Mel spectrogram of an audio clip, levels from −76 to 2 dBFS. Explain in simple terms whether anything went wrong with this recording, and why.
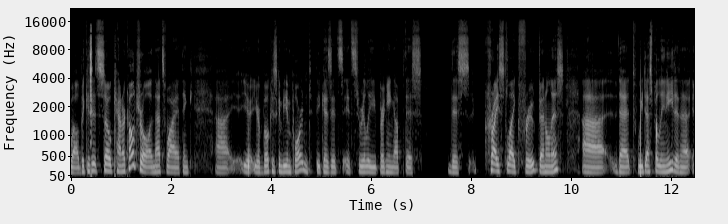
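Two kinds of trouble show up in this speech clip.

First, a corrupt frame decoded, twice: once from 0.38 to 0.41 s and again at 11.71 s. Each time a single chunk of the compressed audio had some of its data scrambled, and the player decoded it anyway. The damaged numbers put sound at the wrong pitches for that one short chunk, so you get a quick, chirpy blip that doesn't belong to the voice. Both are very brief, but they're fairly loud.

Second, a loud pop, three times. There's a single sharp pop from 0.88 to 0.90 s, a pair of pops in quick succession between 3.55 and 3.78 s, and another single pop from 11.39 to 11.41 s. The last one is the strongest. All of them jump out well above the speech, which keeps going underneath. They're likely caused by a sudden electrical jolt somewhere in the chain, such as a plug, a switch or a bit of static.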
